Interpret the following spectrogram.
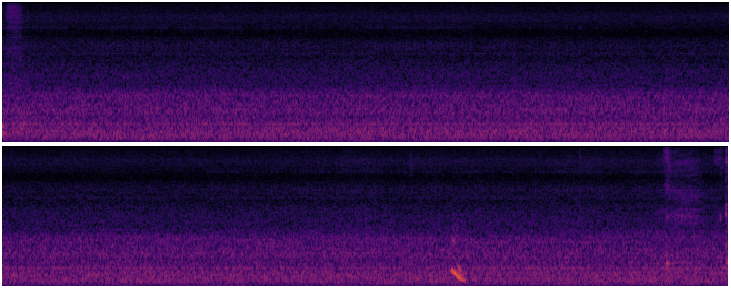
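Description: Steady background hiss with a faint steady hum underneath, and one brief falling vocal murmur from a person near the end.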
